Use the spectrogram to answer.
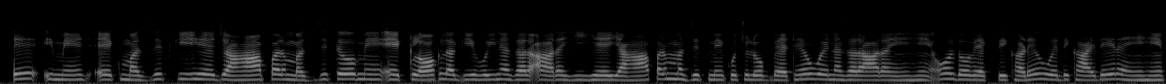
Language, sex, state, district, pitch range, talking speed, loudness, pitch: Hindi, female, Bihar, Lakhisarai, 205-235 Hz, 200 wpm, -39 LUFS, 220 Hz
